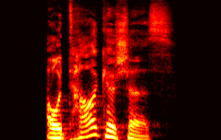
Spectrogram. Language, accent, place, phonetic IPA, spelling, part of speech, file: German, Germany, Berlin, [aʊ̯ˈtaʁkɪʃəs], autarkisches, adjective, De-autarkisches.ogg
- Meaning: strong/mixed nominative/accusative neuter singular of autarkisch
